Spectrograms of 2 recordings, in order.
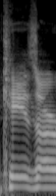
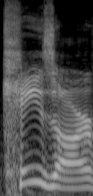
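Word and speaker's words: Ka-Zar: are spoken aloud foreign it's pronounced like czar I don't know I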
